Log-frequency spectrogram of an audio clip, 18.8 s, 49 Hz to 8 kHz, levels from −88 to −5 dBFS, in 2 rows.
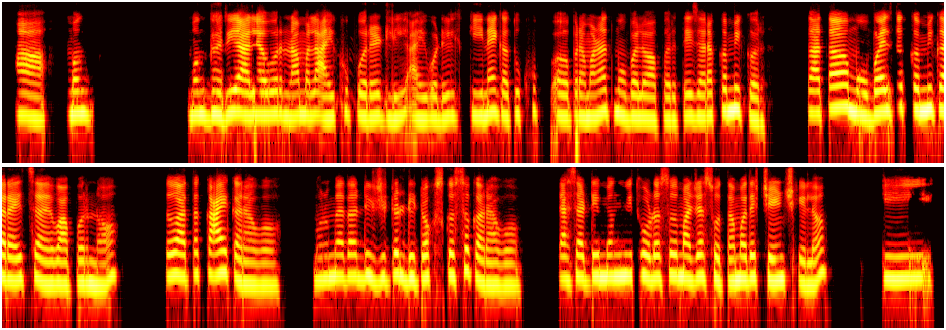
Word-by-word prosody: हां. 210 -3 +1 0.3
मग, 230 -1 +1 1.0
मग 230 -1 +1
घरी 230 +2 +2
आल्यावर 225 0 +3
ना, 210 -1 0
मला 225 0 0
आई 200 +1 +2
खूप 225 -2 -9
ओरडली. 205 0 -2
आई-वडील 200 -1 -3
की 220 -1 -2
नाही 240 +2 +2
का, 215 -2 -2
तू 230 - -4
खूप 250 -3 -13 0.3
प्रमाणात 215 +4 -1
मोबाईल 210 -2 0
वापरते 195 +1 -3
जरा 210 +1 -1
कमी 255 +1 +5
कर. 195 -2 -2 0.5
तर - - -2
आता 275 +5 +4
मोबाईल 235 0 +4
तर - - -1
कमी 260 0 +6
करायचं 230 -2 +2
आहे, 200 -2 +2
वापरणं. 200 +2 0 0.5
तर 255 - 0
आता 255 +1 +2
काय 265 +1 +6
करावं 190 -4 -2 0.4
म्हणून 230 +2 -2
मी 250 - +1
आता 250 0 -1
डिजिटल 240 +1 0
डिटॉक्स 235 +1 -1
कसं 260 +4 +1
करावं? 195 -4 -2 0.4
त्यासाठी 235 +1 0
मग 245 - +1
मी 255 0 +3
थोडंसं 250 0 +1
माझ्या 240 0 +2
स्वतःमध्ये 230 +2 +1
चेंज 225 0 +2
केलं, 205 +5 -1 0.6
की 235 0 -1
230 Hz, 160 wpm, -23 LUFS, 210-245 Hz, 1.0 s, कमी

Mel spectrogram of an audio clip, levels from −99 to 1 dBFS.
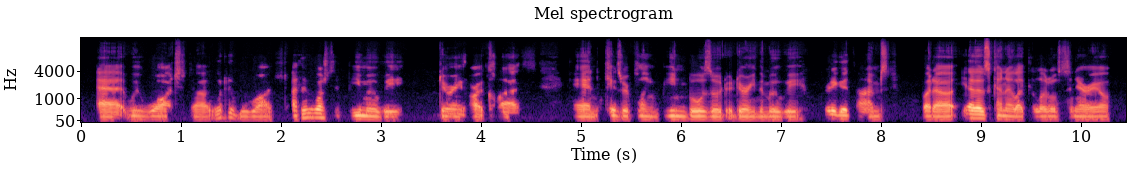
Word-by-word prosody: at 85 -1 +2
we 100 -1 -3
watched, 95 0 -2
uh- 85 - -1
what - - -5
did - - -6
we 90 - -3
watch? - - -2 0.2
I - - +2
think 140 +2 0
we 150 - -2
watched 145 -2 +3
the - - -22
Bee 105 - +3
Movie 90 -2 0 0.3
during 90 -2 -1
art - - 0
class, 80 0 -2 0.5
and 90 -1 0
kids 205 -3 -1
were 195 - +1
playing 90 -3 -5
BeanBoozled 95 - +1
during 85 -1 +1
the 85 - -3
movie. 85 0 -1 0.2
Pretty 125 -1 +3
good 110 -1 +4
times, 85 +1 -5 0.3
but, 90 - +3
uh, 90 0 +5
yeah, 135 - +7
that - - +12
was 120 - +7
kinda 100 -4 0
like 90 - +1
a - - -3
little 90 0 0
scenario, 90 -1 -2
90 Hz, 225 wpm, -22 LUFS, 85-100 Hz, 0.5 s, that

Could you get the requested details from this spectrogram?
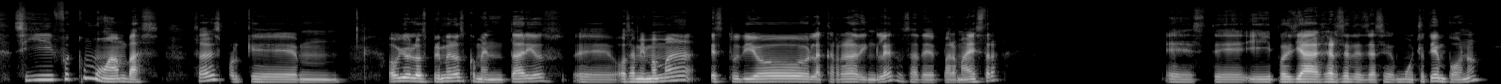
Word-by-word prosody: Sí, 215 +2 -1
fue 235 +3 -7
como 265 - +1
ambas, 130 -4 +1 0.3
¿sabes? 205 +7 -1
Porque, 120 - -3
mm, 110 -1 -4 0.4
obvio, 155 +3 +4
los 145 -2 +5
primeros 150 +5 +1
comentarios, 130 - -1
eh, 115 -2 -6
o 130 - -2
sea, 130 - +1
mi 130 -1 +5
mamá 165 +10 +1
estudió 130 -1 +2
la 115 -2 +1
carrera 120 +2 0
de 115 - -2
inglés, 120 - 0
o 160 - -11
sea, 115 -3 -6
de 110 -1 -3
para 110 0 -5
maestra. 125 +4 0 1.6
Este, 115 0 -6
y 120 0 -3
pues 120 -1 0
ya 125 -2 +9
ejerce 130 +2 +2
desde 115 -2 -2
hace 115 +1 -5
mucho 115 -1 -6
tiempo, 130 -7 0
¿no?, 215 - -5
125 Hz, 145 wpm, -23 LUFS, 115-140 Hz, 1.6 s, ya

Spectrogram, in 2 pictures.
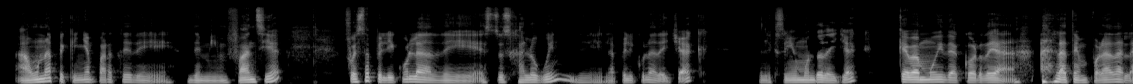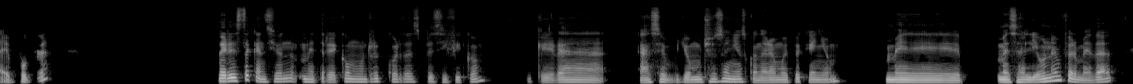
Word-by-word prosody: a 95 - +2
una 135 +10 +4
pequeña 110 +3 -2
parte 110 +1 -3
de 95 0 -5
de 95 0 -2
mi 85 0 -2
infancia 100 +6 +2 0.6
fue - - +3
esa 170 +8 +2
película 110 -1 +3
de 90 -5 -2
Esto 105 +2 -4
es 105 - 0
Halloween, 115 - 0
de 100 0 -8
la - - -8
película 100 +3 -3
de 75 -1 -1
Jack, - - -3 0.5
El 95 - -5
extraño 100 0 -2
mundo 105 +1 +4
de 90 -2 +1
Jack, - - -1 0.4
que 115 - +5
va 110 - +9
muy 110 +1 +4
de 105 - +2
acorde 100 0 +2
a 115 - -1 0.2
a 125 +2 +1
la 110 -5 +7
temporada, 105 +3 +1
a - - 0
la 95 - -2
época. - - -3 1.7
Pero 145 +1 +7
esta 160 +7 +2
canción, 130 - -2
me 125 -2 -1
trae 110 -1 -4
como 135 -3 -1
un 120 - -2
recuerdo 125 -1 -6
específico 115 - -7 0.5
que 100 - -4
era 105 -1 -1 0.2
hace 110 +3 -1
ya 110 +1 -2
muchos 125 +4 -1
años, 125 -2 0
cuando 100 0 -3
era 105 +1 0
muy 105 0 -1
pequeño, 110 +4 -3 0.4
me 100 -3 +3 0.3
me 110 0 +4
salió 110 +1 +2
una 150 +7 +3
enfermedad, 120 - 0
110 Hz, 160 wpm, -26 LUFS, 100-120 Hz, 1.7 s, va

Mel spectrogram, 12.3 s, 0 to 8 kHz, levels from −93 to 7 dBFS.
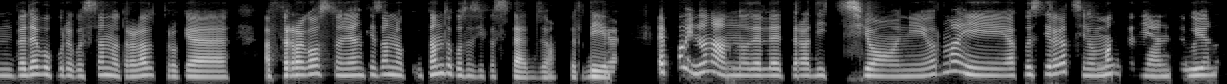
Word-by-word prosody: vedevo 225 +3 +3
pure 205 0 -5
quest'anno 195 +2 -3
tra 180 0 -3
l'altro 200 -2 -1
che, 180 +2 -1
a 170 - +1
Ferragosto 220 +1 +3
neanche 215 +2 0
sanno, 225 -1 -1
intanto 235 +6 +1
cosa 205 -3 -4
si 180 -1 -11
festeggia, 160 -3 -2
per 165 - -7
dire. 165 0 +2 0.3
E 300 0 +4
poi 460 - +3
non 310 +5 +2
hanno 210 -7 +3
delle 205 0 +1
tradizioni, 195 -2 -1
ormai 240 -8 0
a 210 - 0
questi 240 +1 -3
ragazzi 280 -3 0
non 200 0 -3
manca 250 -2 -1
niente, 190 0 -6
vien 215 +2 +2
205 Hz, 145 wpm, -22 LUFS, 185-230 Hz, 0.3 s, E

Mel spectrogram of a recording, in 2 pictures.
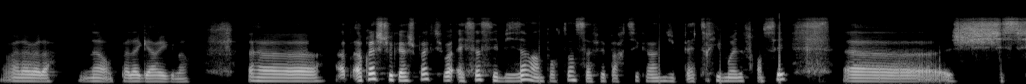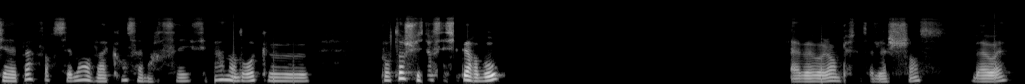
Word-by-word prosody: voilà, 155 0 -1
voilà, 145 -1 +1 0.2
non 150 -1 -4
pas 150 - -3
la 150 0 +3
garrigue, 140 -1 0
non. 135 +1 -9 0.6
Heu, - - 0 0.8
après 150 - 0
après 250 +1 +7
je 245 -1 +2
te 215 - +5
cache 180 -3 +2
pas 240 - +3
que - - -26
tu - - -14
vois 190 - +4
et - - 0
ça 215 - +1
c'est 210 -4 -2
bizarre 155 +9 +1
hein, 160 - +1
pourtant 155 +7 -5
ça 145 -7 -3
fait 155 +2 -8
partie 145 +5 -11
quand 155 - -6
même 155 +1 -3
du 160 -1 -9
patrimoine 160 +4 -4
français. 230 +10 -2 0.6
Heu, 145 -2 +1
che - - +3
j'irais 160 -3 +1
pas 235 +6 -2
forcément 185 +6 -3
en - - 0
vacances 160 +6 -6
à 155 - -4
Marseille, 155 +3 -9
c'est - - -17
pas 200 - -4
un 215 - +2
endroit 170 0 +1
que 160 -3 -2 0.7
pourtant, 190 +9 +5
je 270 - +5
suis 200 - +1
sûre 215 - -9
que - - -2
c'est - - -7
super 195 -6 +6
beau. 175 - +8 2.9
Ah 135 - -1
beh 140 0 +3
voilà, 140 +3 +3
en - - -4
plus - - -14
tu - - -22
as - - -9
de - - -8
la 130 - -2
chance, 175 +8 -6 0.2
bah 140 -1 +2
ouais. 170 +8 +1
155 Hz, 190 wpm, -24 LUFS, 145-190 Hz, 2.9 s, beau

